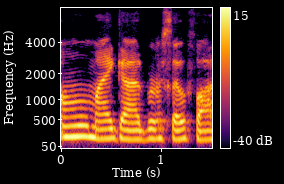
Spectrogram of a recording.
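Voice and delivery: put-on exasperated, despairing groan. Retelling a lawyer burying his face in his hands: imitating despair. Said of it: "his hands over his face and is like".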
